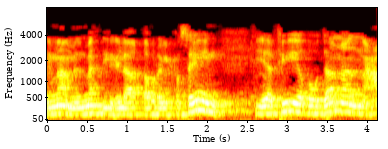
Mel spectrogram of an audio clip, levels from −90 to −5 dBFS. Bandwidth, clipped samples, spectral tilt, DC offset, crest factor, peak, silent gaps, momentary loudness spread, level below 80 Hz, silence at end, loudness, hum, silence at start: 5.4 kHz; under 0.1%; -13 dB/octave; under 0.1%; 12 dB; 0 dBFS; none; 5 LU; -44 dBFS; 0 s; -13 LUFS; none; 0 s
